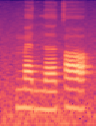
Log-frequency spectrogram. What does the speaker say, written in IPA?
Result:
m æ d n ɜ k ɑ

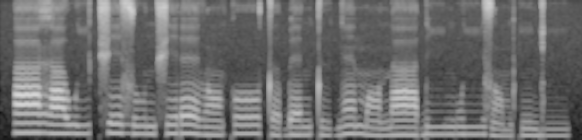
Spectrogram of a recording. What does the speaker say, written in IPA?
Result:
aː˦ ɣ a˧ w i˨˦ t͡ʃ e˧ z u˨ n ʃ e˧ ɾ ɛ˦˨ l ɔ̃˨ k oː˦ t ə˨ ɓ ɛ˧ ŋ t ɨ˨ ɡ ɛ̃˦ m ɔ̃˨ n aː˦ ɗ iː˦ ŋ w iː˦ z ɔ̃˨ m k ĩ˦ ɡ i˧

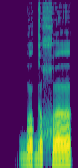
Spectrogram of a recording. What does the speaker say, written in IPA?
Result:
ɡ͡b o ɡ ə χʷ ɤ

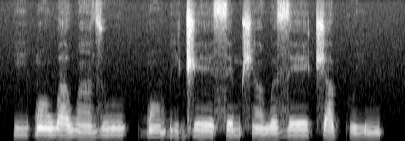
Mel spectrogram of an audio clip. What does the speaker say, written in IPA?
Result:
i˧ ɓ ɔ̃˦ w a˧ w ã˨ z u˦ | ɓ ɔ̃˨ ɓ i˨ d͡ʒ eː˦˨ s e˦ m ʃ ã˨ w ə˧ z eː˦ t͡ʃ a˦ kʷ i˧ m

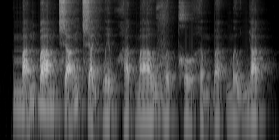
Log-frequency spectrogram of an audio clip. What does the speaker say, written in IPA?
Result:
m a̰˧˥ n ɓ a˧ m t͡ɕ a̰˧˥ ŋ t͡ɕ a̰˧˨ j h w ḛ˧˨ w h a˨˩ t̚ m aː˨˦ w v ə˨˩ p̚ x o˨˩ h ə̰˧˨ m ɓ a˨˩ t̚ m ə˧˩ w ɲ a˦˥ k̚

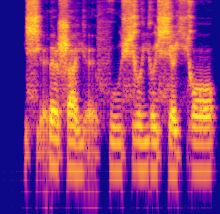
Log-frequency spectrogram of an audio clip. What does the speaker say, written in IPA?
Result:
ɕ ɛ̰ ɾ ɛ ʂ a j ɛ̰ f u ɕ ɤ j ə ɕ a ç ɔ

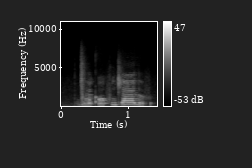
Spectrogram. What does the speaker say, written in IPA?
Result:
ɡ͡ǀ æ̃ kʼ ɔ̃ f n d͡ʒ æː l ʉ f

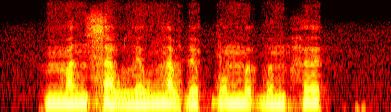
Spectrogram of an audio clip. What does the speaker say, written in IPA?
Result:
m a˨˦ n s a̰˧˨ w l ə˨˦ w n a̰˧˨ w ɗ əː˦˥ p̚ ɣ o̰˧˥ m ə̰ː˧˨ ɓ ə˨˦ m h əː˦˥ t̚

